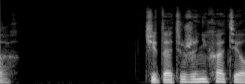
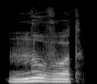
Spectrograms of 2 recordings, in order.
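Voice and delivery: ordinary delivery, nothing marked

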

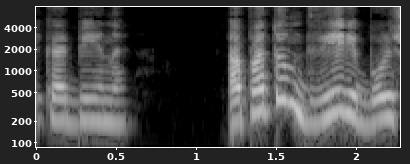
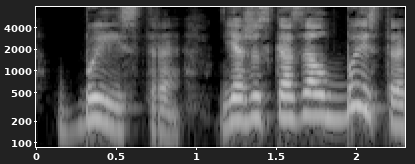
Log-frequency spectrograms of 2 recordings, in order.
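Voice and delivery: plain reading voice

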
